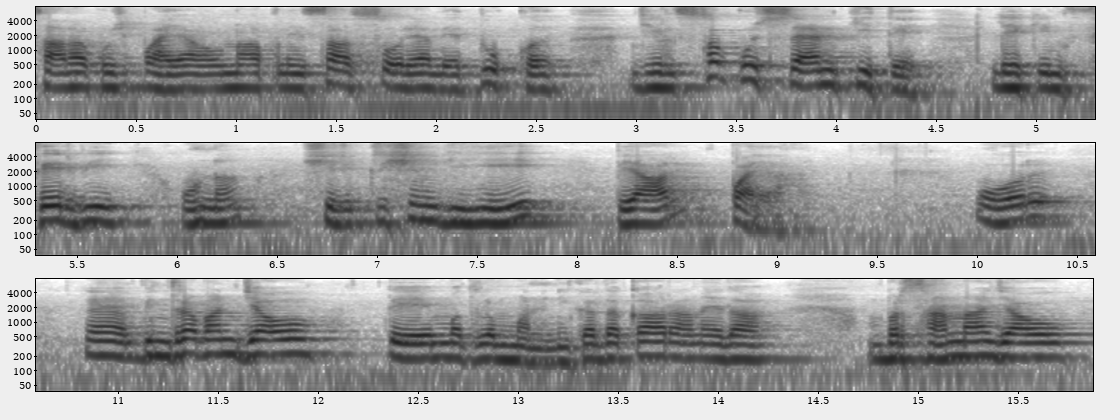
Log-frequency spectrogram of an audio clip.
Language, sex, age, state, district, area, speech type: Dogri, female, 60+, Jammu and Kashmir, Jammu, urban, spontaneous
